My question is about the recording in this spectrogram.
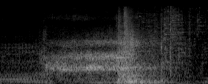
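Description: Off-screen crash of a motorbike into an electric pole, with shattering and breaking. The noise swells from about half a second in, peaks past the one-second mark and then fades away.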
